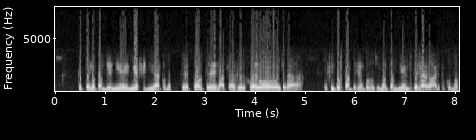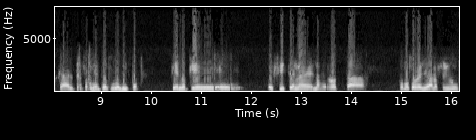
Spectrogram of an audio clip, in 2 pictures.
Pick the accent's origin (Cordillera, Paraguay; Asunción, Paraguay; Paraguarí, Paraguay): Cordillera, Paraguay; Atyrá; also born or lived in San Lorenzo; yo nací en Atirá en el año 1964, y prácticamente hice todo lo que corresponde a la etapa primaria. A muy temprana edad, yo me mudé con mis tíos y abuelos en San Lorenzo.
